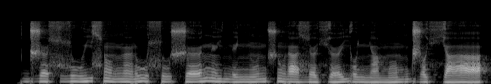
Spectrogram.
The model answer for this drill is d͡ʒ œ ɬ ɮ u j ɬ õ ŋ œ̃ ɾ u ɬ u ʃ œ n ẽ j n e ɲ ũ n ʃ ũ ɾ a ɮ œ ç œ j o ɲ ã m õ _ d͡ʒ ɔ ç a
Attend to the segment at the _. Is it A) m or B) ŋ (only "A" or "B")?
A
